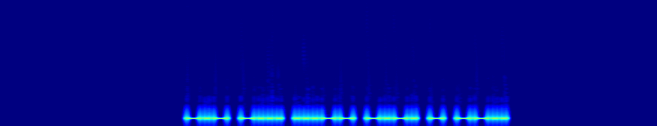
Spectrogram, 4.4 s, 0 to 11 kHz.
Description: Morse code, heard as a keyed tone, about 40 wpm, 700 Hz. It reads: KB3CTZ
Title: USA Call Signs Repeated 3x 40wpm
